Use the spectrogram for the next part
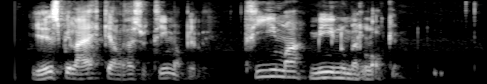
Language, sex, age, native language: Icelandic, male, 20-29, Slovak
